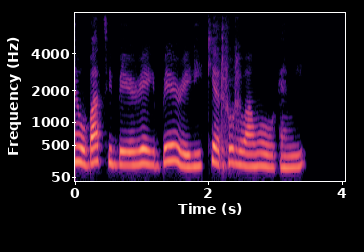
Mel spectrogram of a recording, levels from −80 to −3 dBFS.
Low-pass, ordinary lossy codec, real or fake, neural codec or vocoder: none; none; fake; codec, 16 kHz, 0.5 kbps, X-Codec, WavLM features, trained on Multilingual LibriSpeech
